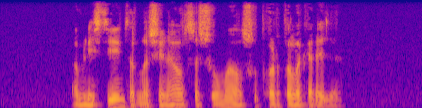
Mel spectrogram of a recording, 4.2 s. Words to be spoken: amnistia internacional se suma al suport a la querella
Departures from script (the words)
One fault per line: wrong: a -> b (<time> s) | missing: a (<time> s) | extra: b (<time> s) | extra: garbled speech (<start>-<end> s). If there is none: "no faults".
no faults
